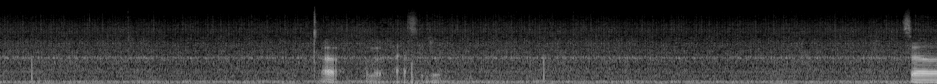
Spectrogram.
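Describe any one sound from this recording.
A fire truck engine idles with a low, steady rumble.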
